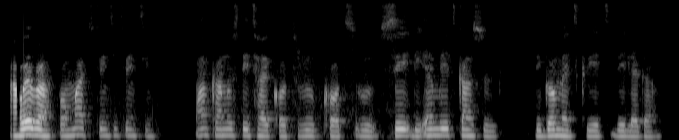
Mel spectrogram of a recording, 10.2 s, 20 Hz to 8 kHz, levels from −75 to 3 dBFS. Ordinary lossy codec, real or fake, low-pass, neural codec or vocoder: none; real; 7.2 kHz; none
